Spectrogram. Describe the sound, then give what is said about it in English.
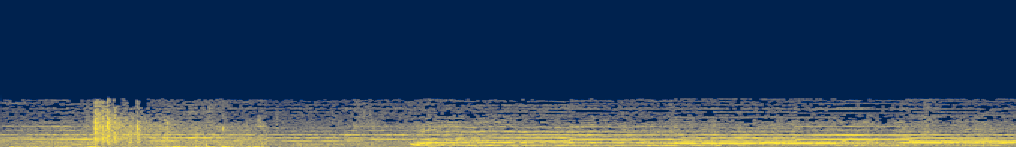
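An ambulance siren rises and then holds a steady, slightly wavering wail as the ambulance rushes to a scene of gunfire on the main road to Fallujah, Iraq, where an American tank burns, following a couple of seconds of sharp, noisy bursts over a rumbling background. “Gunfire, an ambulance rushes to the scene as an American tank burns on the main road to Fallujah.”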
